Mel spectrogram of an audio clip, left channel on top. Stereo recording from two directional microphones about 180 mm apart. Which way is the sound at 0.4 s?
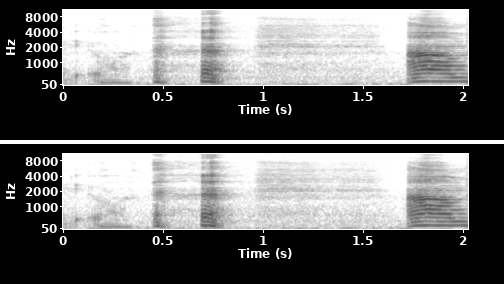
15° right (ahead or behind).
